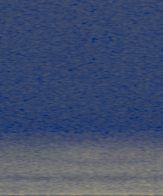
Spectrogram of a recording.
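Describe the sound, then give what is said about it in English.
A packed ballpark crowd roars at a strike as Bob Gibson pitches to Boyer in a game against New York. The roar is a steady, dense wash of noise held at a constant loud level for under two seconds, with no voices standing out from the din. “Every strike, you can hear the roar.”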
